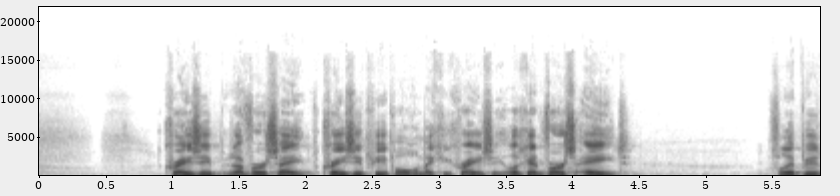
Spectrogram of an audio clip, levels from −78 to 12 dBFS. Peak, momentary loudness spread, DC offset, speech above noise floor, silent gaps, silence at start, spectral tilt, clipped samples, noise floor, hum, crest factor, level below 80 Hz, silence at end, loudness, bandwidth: -2 dBFS; 7 LU; under 0.1%; 38 dB; none; 0.95 s; -4 dB/octave; under 0.1%; -56 dBFS; none; 18 dB; -60 dBFS; 0 s; -18 LUFS; 16.5 kHz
